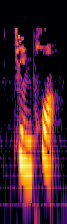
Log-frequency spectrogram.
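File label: "紧迫", Mandarin Chinese; hsk; chinese-flashcards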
